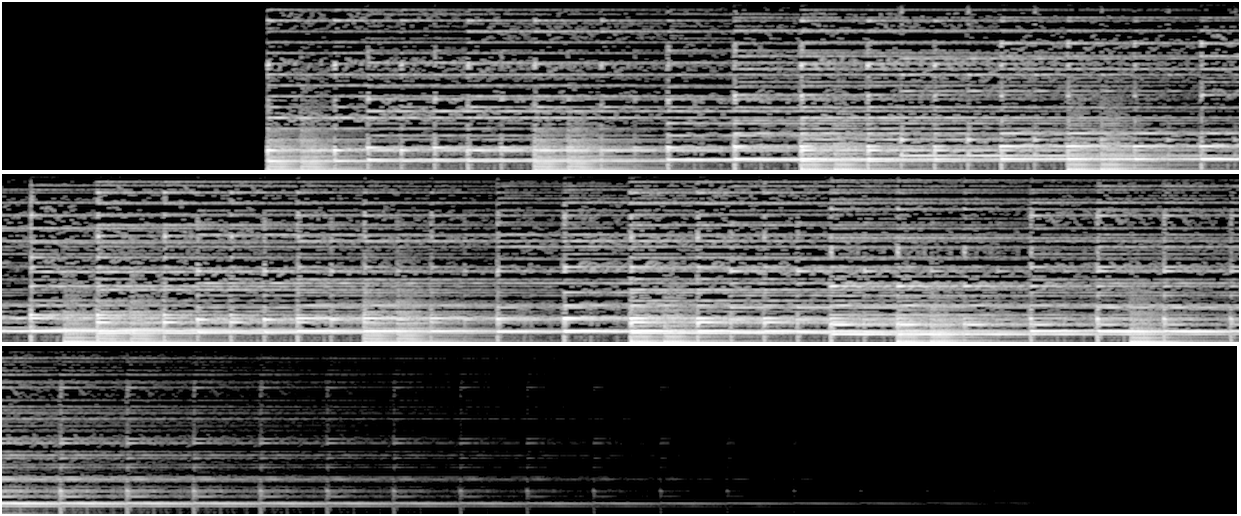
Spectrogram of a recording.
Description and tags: Piano & Synth from DAW message for additional services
